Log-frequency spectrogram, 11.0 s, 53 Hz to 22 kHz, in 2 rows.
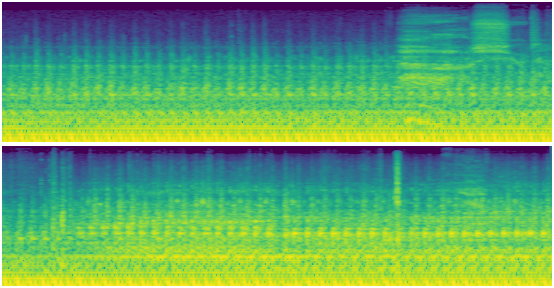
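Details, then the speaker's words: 2004 Buick Park Avenue Ultra supercharged, weak battery, first start of a salvage car: steady deep knock about four per second under a rough idle, a bottom-end knock that sounds like a rod knock (suspected, not confirmed); mufflers cut off. "uh-oh that didn't sound good [Music] that sounds like a rod knock"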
